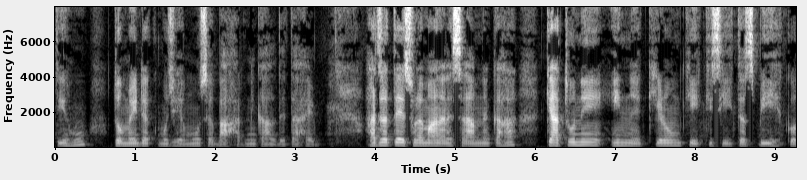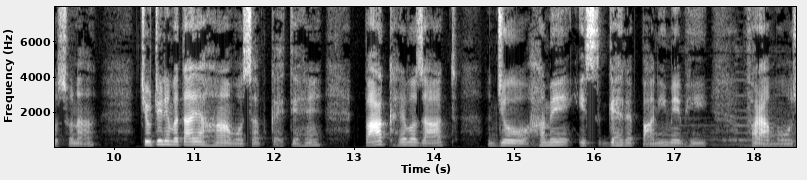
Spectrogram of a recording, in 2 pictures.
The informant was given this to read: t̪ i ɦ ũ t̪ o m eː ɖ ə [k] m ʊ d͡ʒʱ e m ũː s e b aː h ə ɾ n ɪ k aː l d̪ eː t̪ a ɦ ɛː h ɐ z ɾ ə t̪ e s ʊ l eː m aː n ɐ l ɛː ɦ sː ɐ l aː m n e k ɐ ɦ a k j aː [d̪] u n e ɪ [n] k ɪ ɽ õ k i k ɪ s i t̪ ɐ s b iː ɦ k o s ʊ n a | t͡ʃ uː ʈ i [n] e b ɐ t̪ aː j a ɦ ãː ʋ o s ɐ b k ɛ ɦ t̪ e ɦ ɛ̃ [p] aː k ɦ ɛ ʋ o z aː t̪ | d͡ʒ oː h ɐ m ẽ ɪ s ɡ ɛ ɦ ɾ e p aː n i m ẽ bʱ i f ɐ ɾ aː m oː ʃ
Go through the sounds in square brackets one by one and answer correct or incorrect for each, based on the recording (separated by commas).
correct, incorrect, correct, correct, correct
